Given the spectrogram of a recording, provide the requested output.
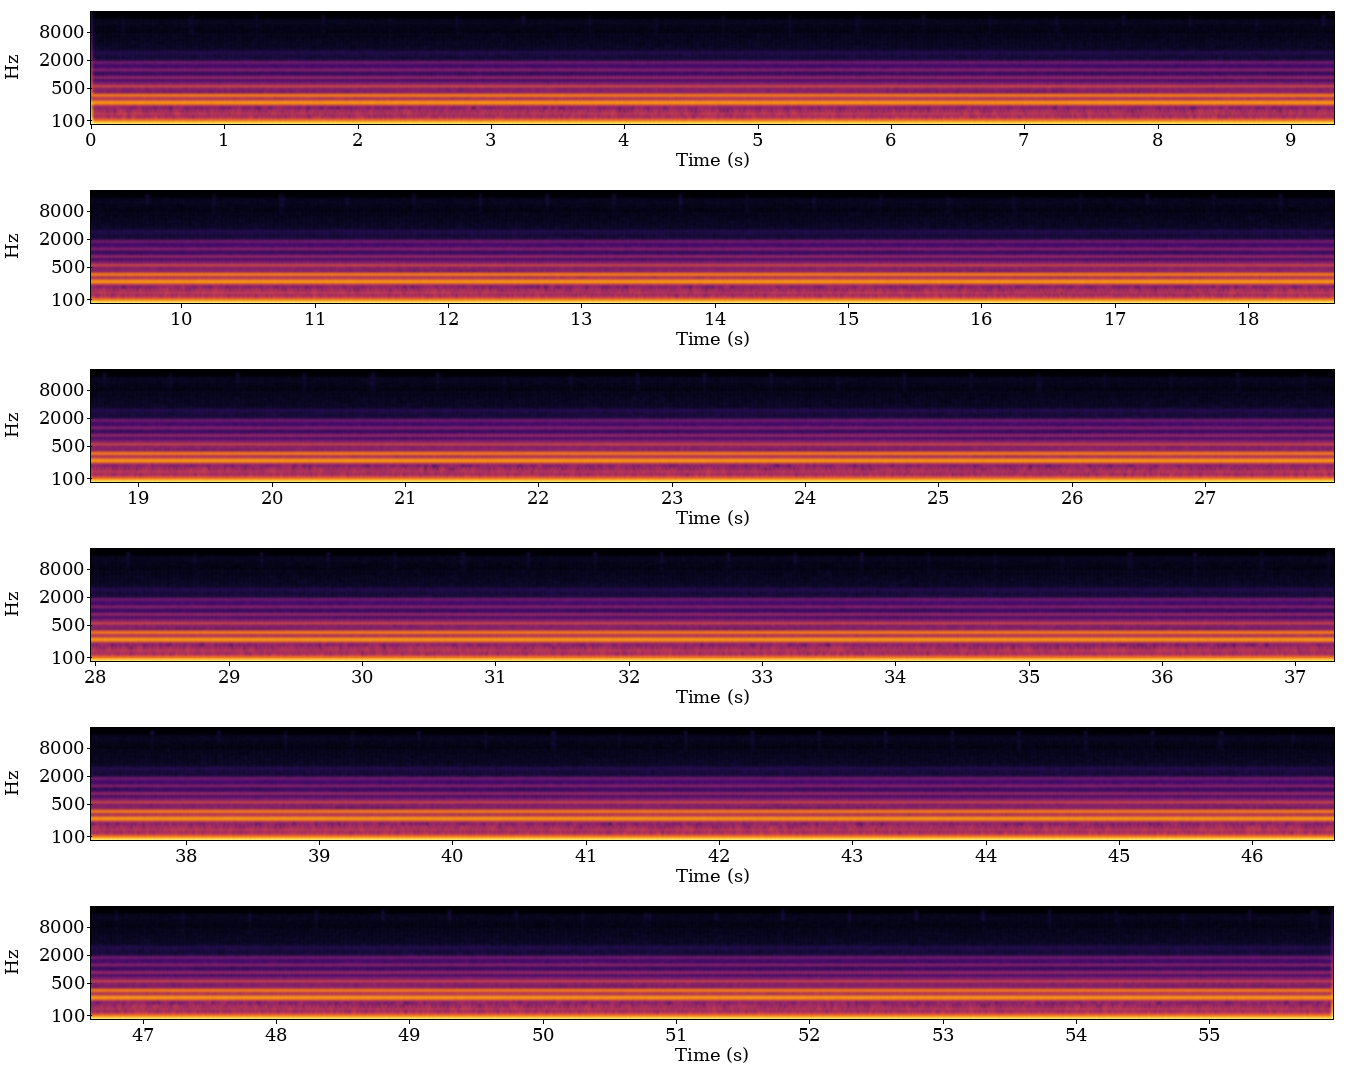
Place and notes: Under the pylons, Waterloo Meadows, Reading, Reading, Reading, UK - Electromagnetic hum
I wanted to hear the electricity that makes all this possible - that makes recording sounds and uploading them to aporee and sharing them online etc. etc. into a feasible thing. I took an electric pickup coil and walked underneath the nearest accessible pylon to my home. You can hear in the recording that I am walking under and around the cables of the pylon; the loudest sounds are when I am standing directly beneath the wires. It's amazing to think of how this sound imbricates all our gadgets and the landscape.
